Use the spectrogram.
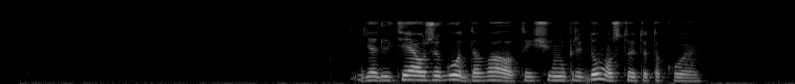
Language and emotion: Russian, angry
